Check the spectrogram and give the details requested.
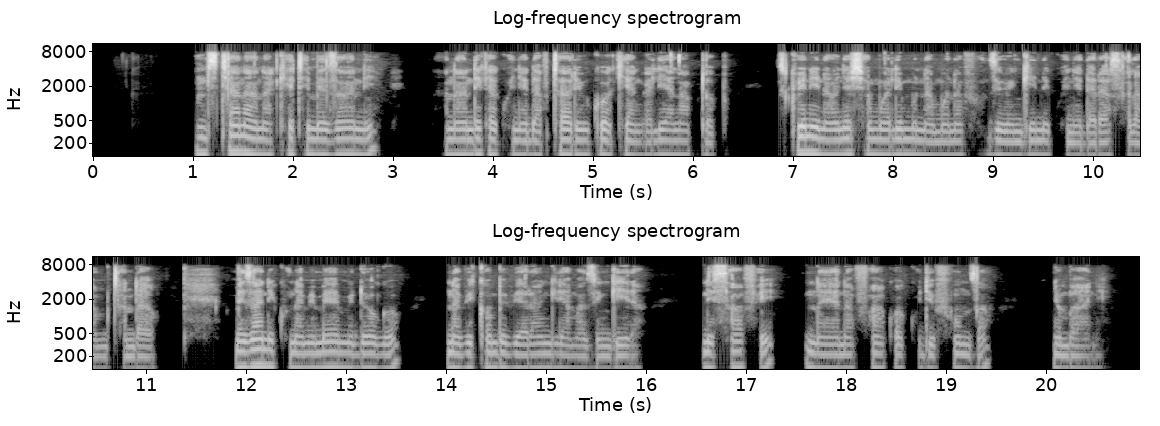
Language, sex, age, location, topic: Swahili, male, 25-35, Nairobi, education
